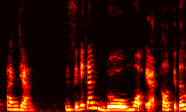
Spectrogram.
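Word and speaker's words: どうも: Di sini kan domo ya. Kalau kita bacanya domo gitu. Nah, kalau di mereka tuh domo kayak O-nya Domo.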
